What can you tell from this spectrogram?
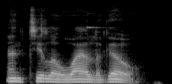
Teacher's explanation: Perceba que praticamente não temos pausa na pronúncia dessa frase.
